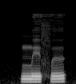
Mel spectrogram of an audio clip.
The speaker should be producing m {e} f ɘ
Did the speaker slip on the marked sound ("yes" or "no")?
no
